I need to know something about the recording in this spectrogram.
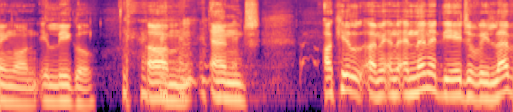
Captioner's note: artists laughing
